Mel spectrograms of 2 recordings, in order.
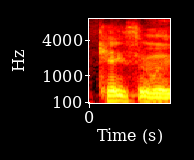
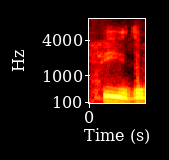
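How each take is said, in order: First: The name is said with three syllables, Cesare. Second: The name is said with two syllables, Caesar. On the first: This is how the TV show says it. "they pronounced it Caesare" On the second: This is how people here usually say it. "we do uh say Caesar Borgia"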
